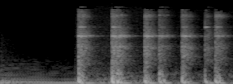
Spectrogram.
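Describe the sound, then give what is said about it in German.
Hammer and chisel striking artificial stone: several sharp, ringing metallic blows land at an uneven pace after a quiet start, each strike bright and fairly faint. “Doch Versuche mit Hammer und Meißel scheitern.”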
